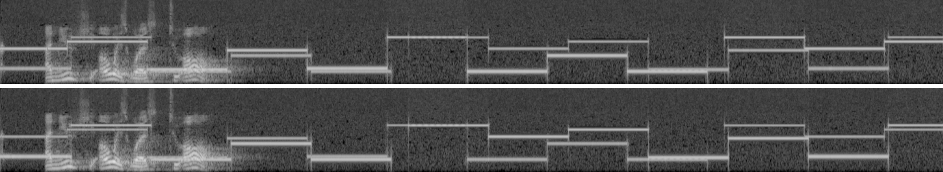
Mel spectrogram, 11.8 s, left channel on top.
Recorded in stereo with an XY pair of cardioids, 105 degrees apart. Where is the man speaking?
20° right, 1.5 m.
